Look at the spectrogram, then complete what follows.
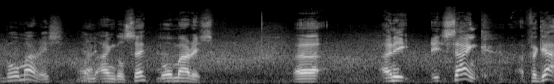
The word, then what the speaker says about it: Beaumaris: Is that how you pronounce it? Beaumaris? Yeah. On Anglesey? Yeah. Beaumaris.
